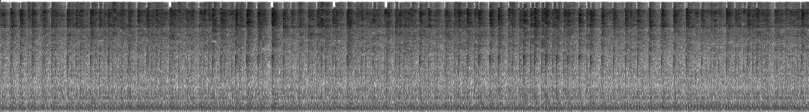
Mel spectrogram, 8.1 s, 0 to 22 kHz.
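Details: Yamaha RD350 YPVS F2 two-stroke after a full rebuild (bearings, seals, rebore): an even, steady idle with a smooth rapid beat and no rattles or knocks; clean and quiet.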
